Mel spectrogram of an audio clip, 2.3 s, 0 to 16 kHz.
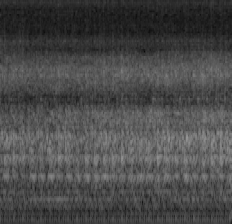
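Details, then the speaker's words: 1997 Acura Integra B18B1 automatic at idle: loud rapid diesel-like clatter throughout; suspected rod knock plus blown head gasket, with oil coming up, antifreeze smell and steam. "as you can hear there's something terribly wrong with this car and it's more than just the head gas"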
